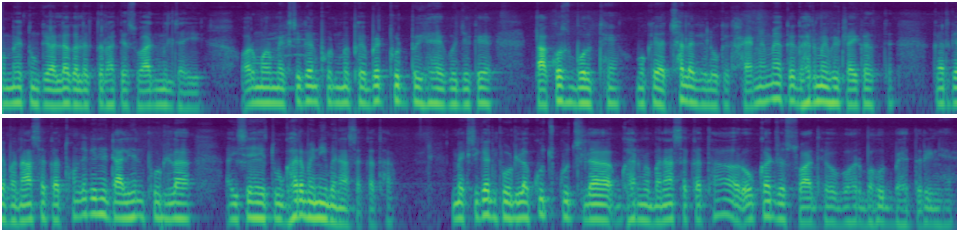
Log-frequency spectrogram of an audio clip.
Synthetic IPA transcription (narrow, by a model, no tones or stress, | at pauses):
mɛ̃t̪ʊ̃keɐləɡɐləɡ̚t̪ɐɾəɦkeswaːd̪ʱmɪld͡ʒaːiɔːɾmoɾmeksɪkənpʰuʈmẽpʰeɾbɾɪʈ̚pʰuʈ̚bʱiɦɛɡod͡ʒekeʈaːkosboːlt̪ɦɛ̃mõkeɐtːʃʰalɐɡeloːkekʰaːemẽmɛ̃keɡʱɐɾmẽbʱiʈɾaːikəɾkɐɾkebɐnasɐkət̪ɦũleːkɪnɪʈaːlijənpʰuːɖlaɛɪseɦɛit̪uɡʱɐɾmẽnəɦĩbɐnasɐkat̪ʰːaː | meksɪkənpʰuːɖlakʊt͡ʃʰkʊt͡ʃʰlaɡʱɐɾmẽbɐnasɐkat̪ʰːaɔːɾoːkad͡ʒoːswaːd̪ʱɦɛʋobɐɦʊɾbɐɦʊt̪̚bɛɦt̪əɾiːnɦɛː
